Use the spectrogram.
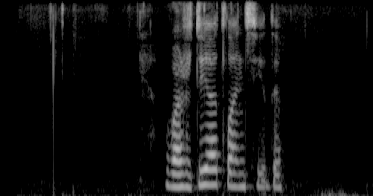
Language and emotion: Russian, neutral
